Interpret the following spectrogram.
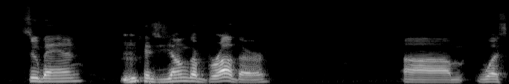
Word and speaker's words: Subban: Not sure if you guys heard about it or aware of it, but PK Subban, is that how you pronounce his name? Subban.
